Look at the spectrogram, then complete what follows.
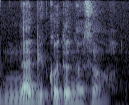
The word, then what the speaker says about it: Nabuchodonosor: du roi babylonien célèbre nabuchodonosor le nom ainsi prononcé est plutôt inspiré de la traduction grecque de l'ancien testament les traductions qui veulent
